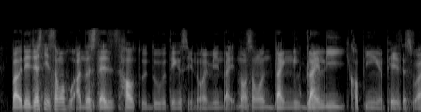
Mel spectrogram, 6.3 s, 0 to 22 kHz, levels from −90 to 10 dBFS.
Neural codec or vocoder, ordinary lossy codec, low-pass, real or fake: none; AAC, 32 kbps; 7.2 kHz; real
